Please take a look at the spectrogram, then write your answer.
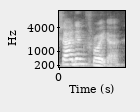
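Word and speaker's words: Schadenfreude: It is pronounced shaden frea and the word is world is full of it these days.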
